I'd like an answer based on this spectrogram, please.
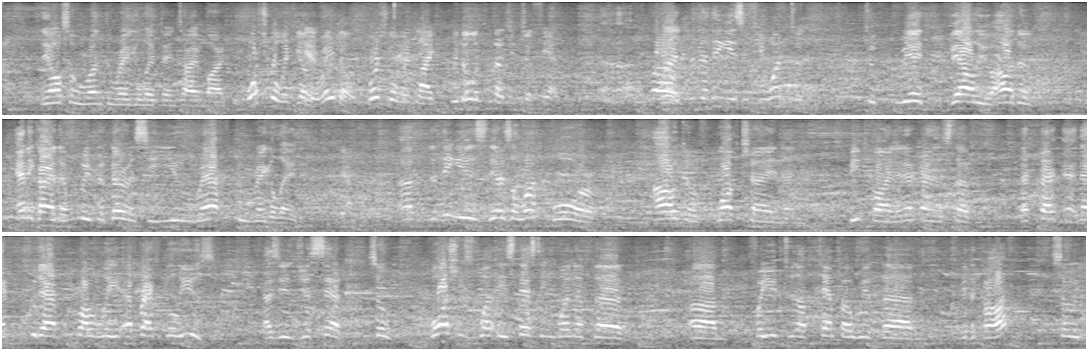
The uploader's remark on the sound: The audio on this episode isn’t as clean as our previous episodes as we were sitting at a bar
